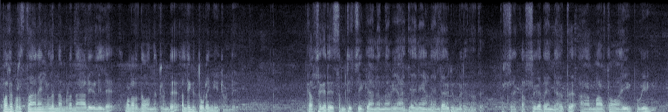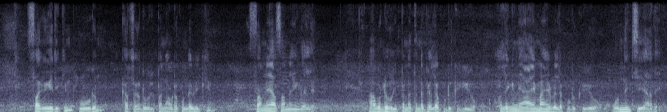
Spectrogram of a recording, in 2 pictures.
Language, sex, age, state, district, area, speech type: Malayalam, male, 60+, Kerala, Idukki, rural, spontaneous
